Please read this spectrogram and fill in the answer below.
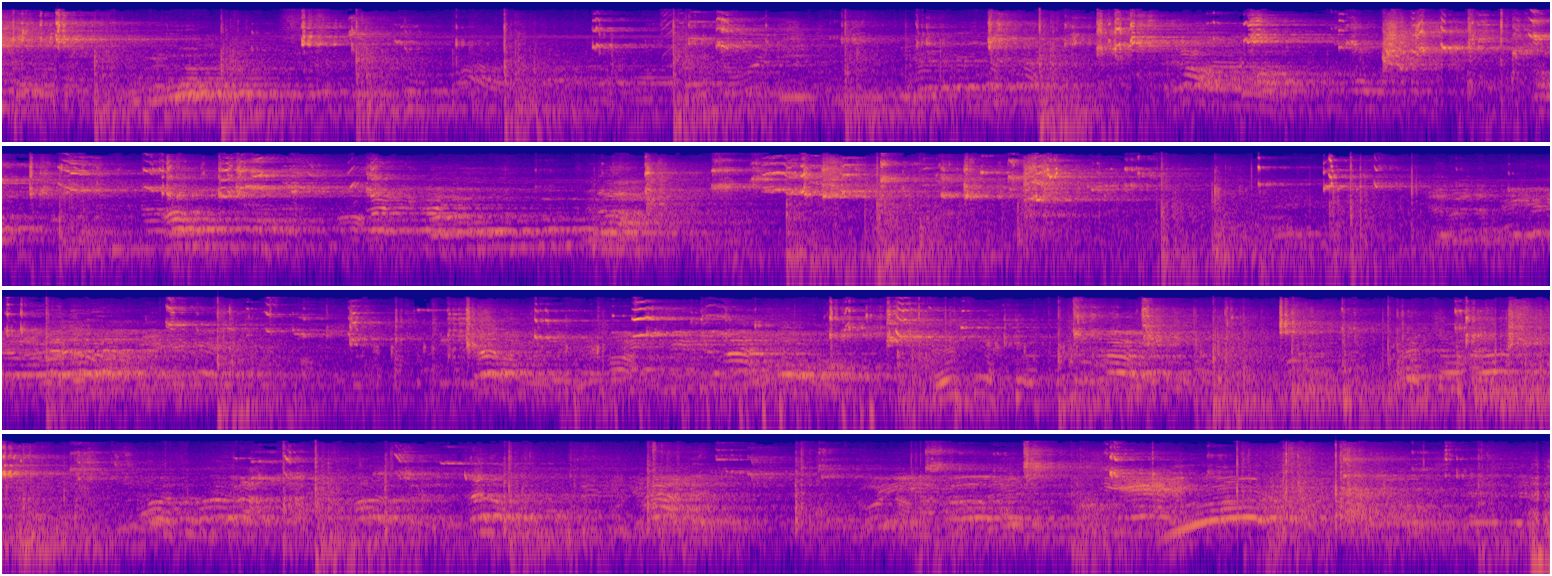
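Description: A basketball bouncing repeatedly on a hardwood gym floor amid players' footfalls and indistinct shouts, echoing in the large gym hall.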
